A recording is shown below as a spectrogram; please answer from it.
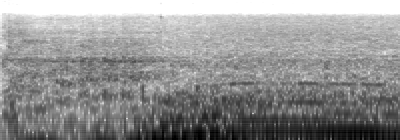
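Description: A Nissan Xterra engine, just cleared of misfire and catalyst efficiency codes, cranks and catches, then runs at a steady, close, rumbling pace for the rest of the two seconds.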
